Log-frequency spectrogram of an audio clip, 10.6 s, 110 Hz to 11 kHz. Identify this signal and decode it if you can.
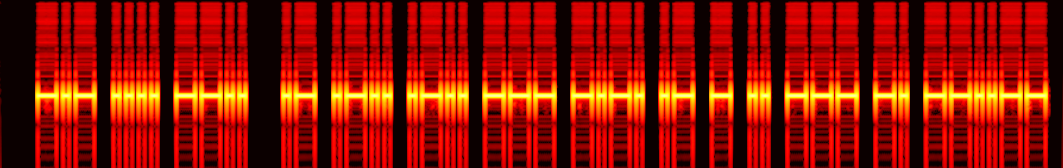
Morse code, heard as a keyed tone, about 19 wpm, 800 Hz. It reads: KHZ ALLOCATION,
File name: ANGLAIS texte clair 3 vitesse 18 mots minute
